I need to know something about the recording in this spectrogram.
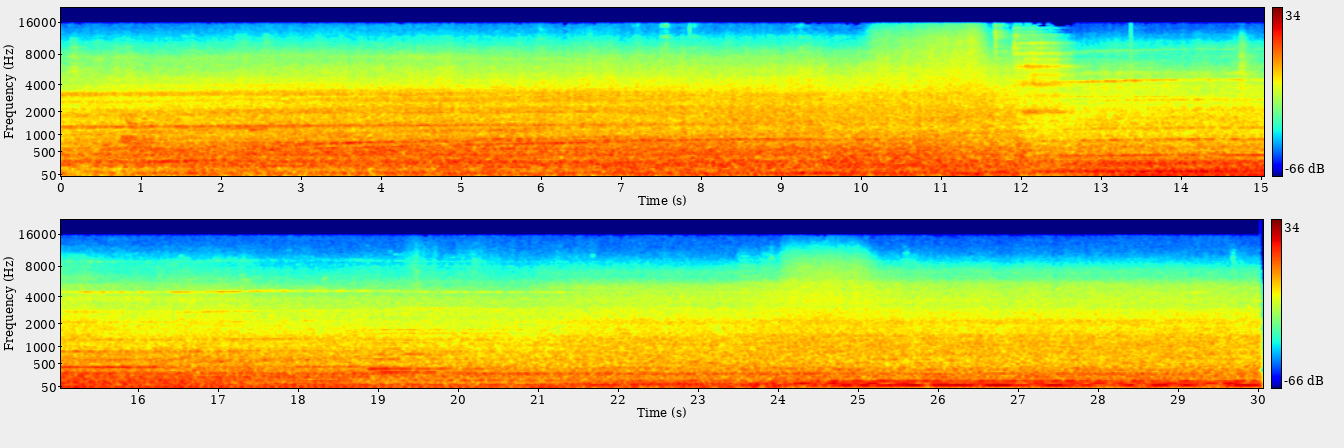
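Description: DART electric multiple unit running through a covered station, its wheels squealing in slowly gliding high tones. After a cut, a diesel locomotive's engine gives a steady low hum with a thin high whine, and the hum grows heavier in the last few seconds.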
